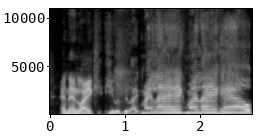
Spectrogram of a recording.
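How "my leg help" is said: mock scream, much higher, slower. Retelling a friend's sidewalk prank on a business owner; imitating a scream for help. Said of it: "lay on the sidewalk screaming".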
